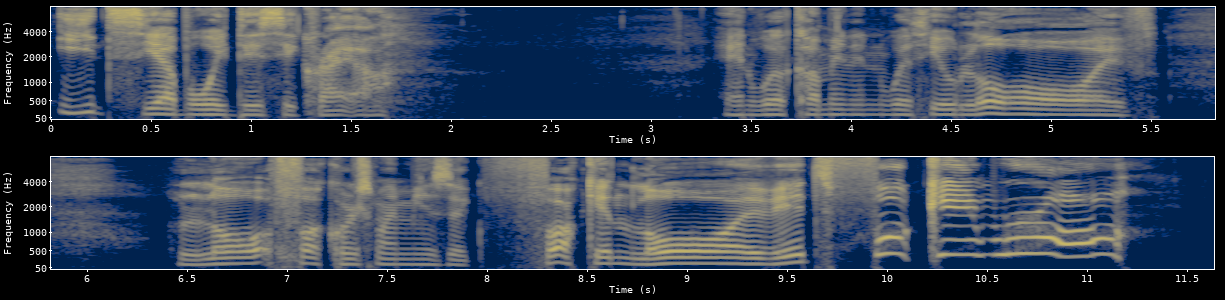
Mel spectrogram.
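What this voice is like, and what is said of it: British accent, imitates a celebrity chef. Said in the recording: “where's your British accent? I mean, that's how you got to do it. ... That's my Gordon Ramsay”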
